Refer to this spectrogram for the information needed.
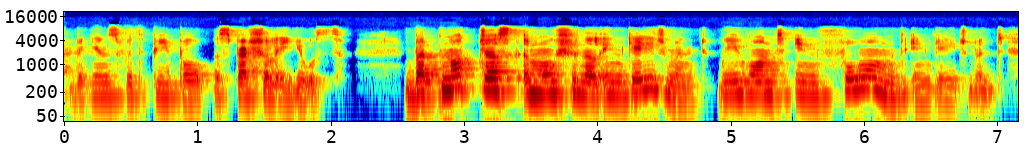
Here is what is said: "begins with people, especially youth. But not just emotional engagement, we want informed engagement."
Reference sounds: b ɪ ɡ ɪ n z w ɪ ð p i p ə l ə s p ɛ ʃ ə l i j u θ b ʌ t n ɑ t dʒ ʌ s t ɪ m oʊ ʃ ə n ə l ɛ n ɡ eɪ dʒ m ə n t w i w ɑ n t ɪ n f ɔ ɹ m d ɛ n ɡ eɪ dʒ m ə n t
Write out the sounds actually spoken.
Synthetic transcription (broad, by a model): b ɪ ɡ ɪ n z w ɪ ð p i p ə l ə s p ɛ ʃ ə l i j u θ b ʌ t n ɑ t dʒ ʌ s t ɪ m oʊ ʃ ə n ə l ɛ n ɡ eɪ dʒ m ə n t w i w ɑ n t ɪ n f ɔ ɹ m d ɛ n ɡ eɪ dʒ m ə n t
